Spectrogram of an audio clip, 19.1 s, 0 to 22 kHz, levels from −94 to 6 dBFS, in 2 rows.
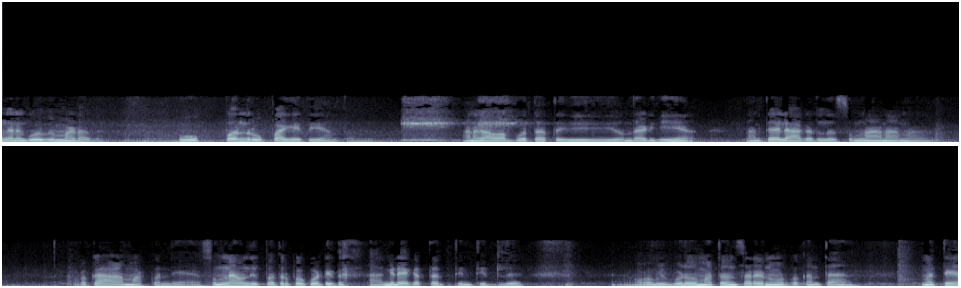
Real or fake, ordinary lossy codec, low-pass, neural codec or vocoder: fake; MP3, 32 kbps; 7.2 kHz; codec, 16 kHz, 8 kbps, FunCodec, trained on Chinese and English, 25 frames a second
